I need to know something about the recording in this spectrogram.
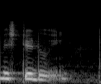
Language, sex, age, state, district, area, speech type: Marathi, female, 18-30, Maharashtra, Bhandara, rural, spontaneous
